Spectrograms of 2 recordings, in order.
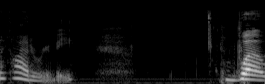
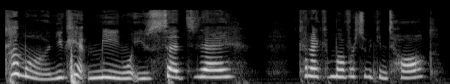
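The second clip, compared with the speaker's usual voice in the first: higher-pitched, pleading caller; Ruby; 6 semitones higher than usual. Acted. Caller asking to come over and talk, higher-pitched and pleading. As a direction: coax them in a raised pitch. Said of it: "Ruby, I'm busy".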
